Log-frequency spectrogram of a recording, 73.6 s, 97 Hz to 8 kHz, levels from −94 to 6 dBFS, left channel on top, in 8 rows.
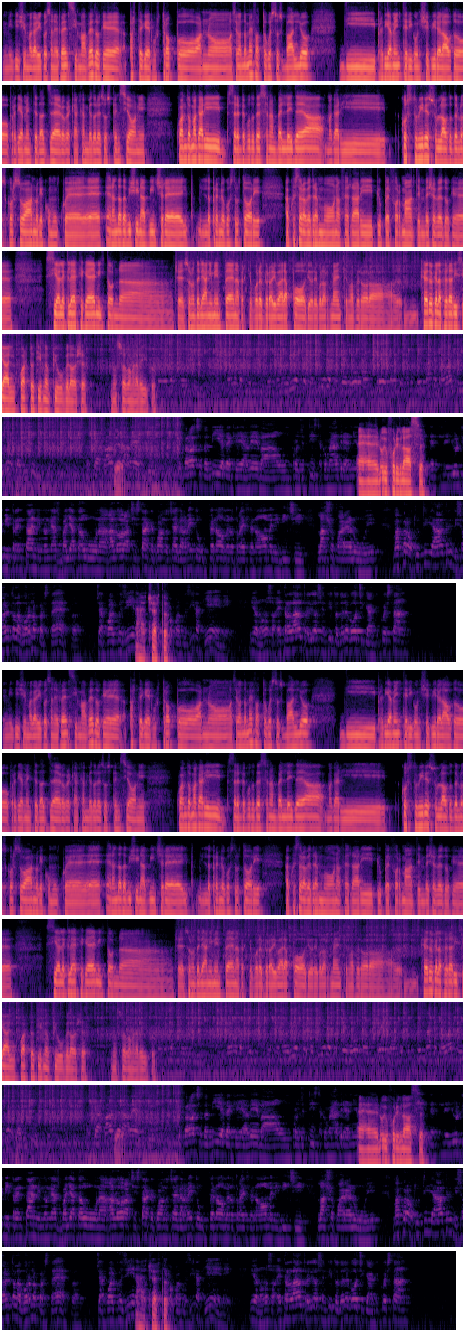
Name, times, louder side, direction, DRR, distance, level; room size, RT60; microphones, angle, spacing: voice 1, 0.0-12.4 12.7-16.9 17.2-28.2 28.5-38.6 39.0-39.9 53.2-54.5 67.2-67.6, left 7 dB, 90° left, 0.4 m, -29 dB
sound 1, 31.1-49.6, left 2 dB, 70° left, 4.7 m, -51 dB
voice 2, 39.8-47.1 47.8-53.6 53.9-66.1 66.4-69.1 69.5-72.6, left 1 dB, 25° left, 2.8 m, -59 dB
9.7 x 7.4 x 6.0 m
head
